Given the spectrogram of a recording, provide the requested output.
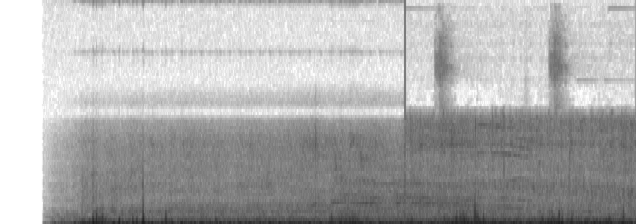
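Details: Motorcycle drum brake after cleaning noise caused by rain, springs lubricated and axle greased: low, steady rolling rumble with some wind and no squeal or scraping as the wheel turns; the drum brake now runs quiet.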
